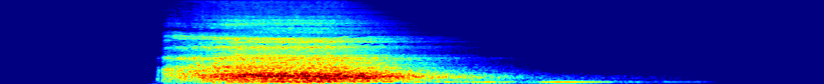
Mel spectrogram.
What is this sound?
Monster growl Reverb
Here is the same monster growl but with reverb applied using Avid Space in Protools for a monster growl to sound as if it is in a cave.
If you use this I would for you to send me your work!
Growl, Monster, Roar, Creature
